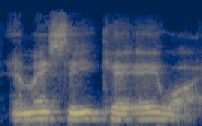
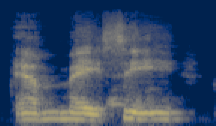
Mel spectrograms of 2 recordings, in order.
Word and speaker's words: Mackay: We got to make sure we get that right. – Mackay. – That's right. – Okay. – Mackey is the way you spell it. That's perfect. Mackay.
